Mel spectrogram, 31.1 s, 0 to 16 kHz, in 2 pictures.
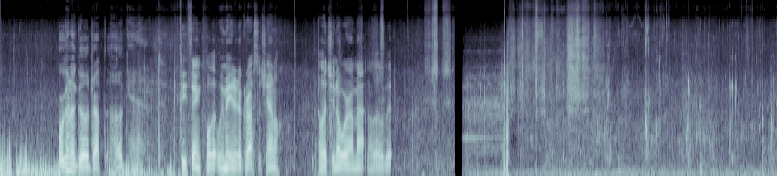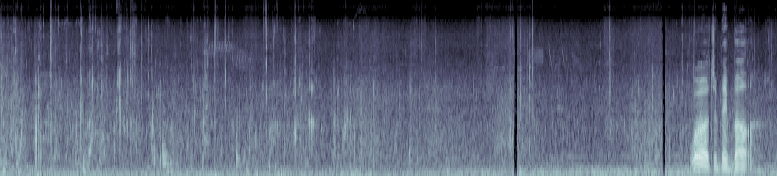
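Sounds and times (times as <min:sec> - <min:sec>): water slopping against hull: 0:00.0 - 0:01.2, 0:02.1 - 0:04.1, 0:10.1 - 0:31.0
low rumble of wind and water: 0:00.0 - 0:31.0
small knocks on canoe: 0:10.1 - 0:29.4.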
